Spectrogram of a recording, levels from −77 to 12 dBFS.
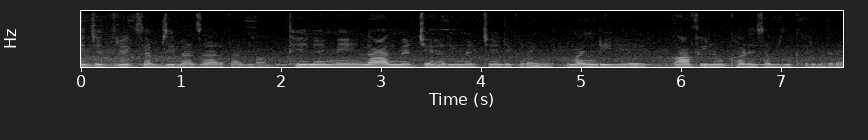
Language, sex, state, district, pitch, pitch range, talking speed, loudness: Hindi, female, Bihar, Gopalganj, 190 Hz, 185-195 Hz, 220 wpm, -22 LUFS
